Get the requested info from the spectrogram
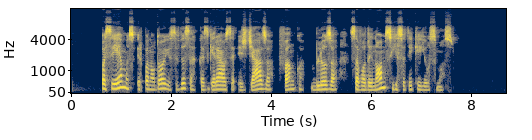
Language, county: Lithuanian, Vilnius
